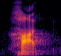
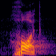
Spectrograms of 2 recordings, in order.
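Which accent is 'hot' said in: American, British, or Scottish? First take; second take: American; Scottish. First: It is said in an American accent. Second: It is said in a Scottish accent. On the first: "In American English, it's ah" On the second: "In Scottish English, it's o"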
